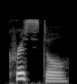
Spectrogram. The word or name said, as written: christel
